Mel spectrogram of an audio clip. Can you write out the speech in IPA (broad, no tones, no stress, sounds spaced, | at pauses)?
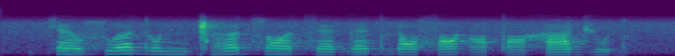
c ɛ ɐ̯ sʷ ɜ d o ɲ ɡ͡ǁ ɜ t͡s ɔ ɐ̯ t͡s ɛ ɡ ɛ d ʎ ɔ sˤ e ɡ ɔ tˤ ɜ x a d͡ʒ u d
